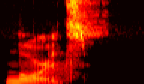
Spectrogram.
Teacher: there is no break between the D and the S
